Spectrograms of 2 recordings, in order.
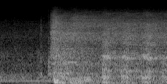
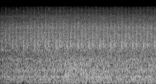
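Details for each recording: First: Citroen AirCross 1.2 three-cylinder 82 PS with little fuel: starter churns about three seconds with uneven pulses, nearly catches, then nothing; cranks but won't run. Owner suspects no fuel or a slow fuel pump. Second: Citroen AirCross 1.2 three-cylinder 82 PS petrol after earlier crank-no-start and immobilizer faults: now running, with a steady even idle, a hissy top end and no knocks, stumbles or misses, though the cause of the fix is unknown.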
